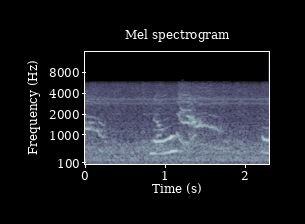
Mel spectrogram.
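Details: Talkative pet cat indoors, standing in the way of someone carrying an empty milk carton: a single bending, drawn-out meow that rises then falls, with a woman's voice and room hum behind.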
